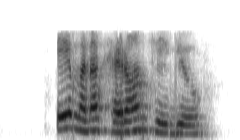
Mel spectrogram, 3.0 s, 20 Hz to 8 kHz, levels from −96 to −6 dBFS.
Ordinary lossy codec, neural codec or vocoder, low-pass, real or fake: AAC, 16 kbps; codec, 24 kHz, 6 kbps, HILCodec; 7.2 kHz; fake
